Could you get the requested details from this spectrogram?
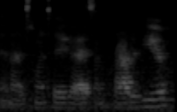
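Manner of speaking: usual speaking voice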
